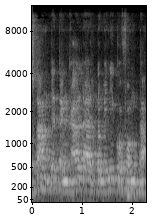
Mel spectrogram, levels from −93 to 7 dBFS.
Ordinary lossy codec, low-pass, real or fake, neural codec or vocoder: Opus, 32 kbps; 10.8 kHz; real; none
